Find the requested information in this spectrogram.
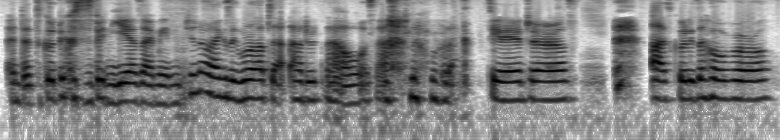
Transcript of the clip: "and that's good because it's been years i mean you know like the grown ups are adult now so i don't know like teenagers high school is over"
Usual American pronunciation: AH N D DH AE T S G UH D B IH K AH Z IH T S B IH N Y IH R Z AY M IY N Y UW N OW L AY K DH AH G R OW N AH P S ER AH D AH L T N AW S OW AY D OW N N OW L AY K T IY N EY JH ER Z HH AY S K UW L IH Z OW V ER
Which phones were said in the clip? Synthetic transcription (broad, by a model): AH N DH AE T S G UH D B IH K AH Z IH T S B IH N Y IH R Z AY M IY N Y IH N OW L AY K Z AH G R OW AH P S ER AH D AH T N AW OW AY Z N N OW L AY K T IY N EY JH ER Z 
